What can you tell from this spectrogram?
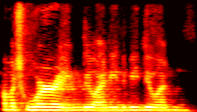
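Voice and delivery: ordinary delivery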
